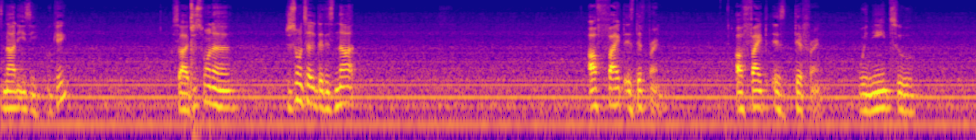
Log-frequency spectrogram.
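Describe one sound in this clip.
A young man talks calmly in short bursts, close to the microphone.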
